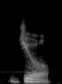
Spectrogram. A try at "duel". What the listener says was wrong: it sounds like it sounds like you're saying like yeah it did sound like jewel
